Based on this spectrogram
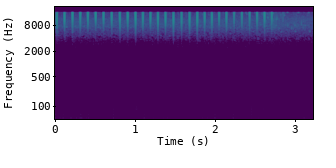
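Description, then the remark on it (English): A steady train of sharp, high-pitched echolocation clicks from an ice-dwelling whale, used to orient itself, find its way through sea ice and find prey, about ten per second, evenly spaced over a faint hiss, fading out near the end. “So they're just clicking all the time for echolocation, to orient themselves, because they see with the sound as humans do with sonar.”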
